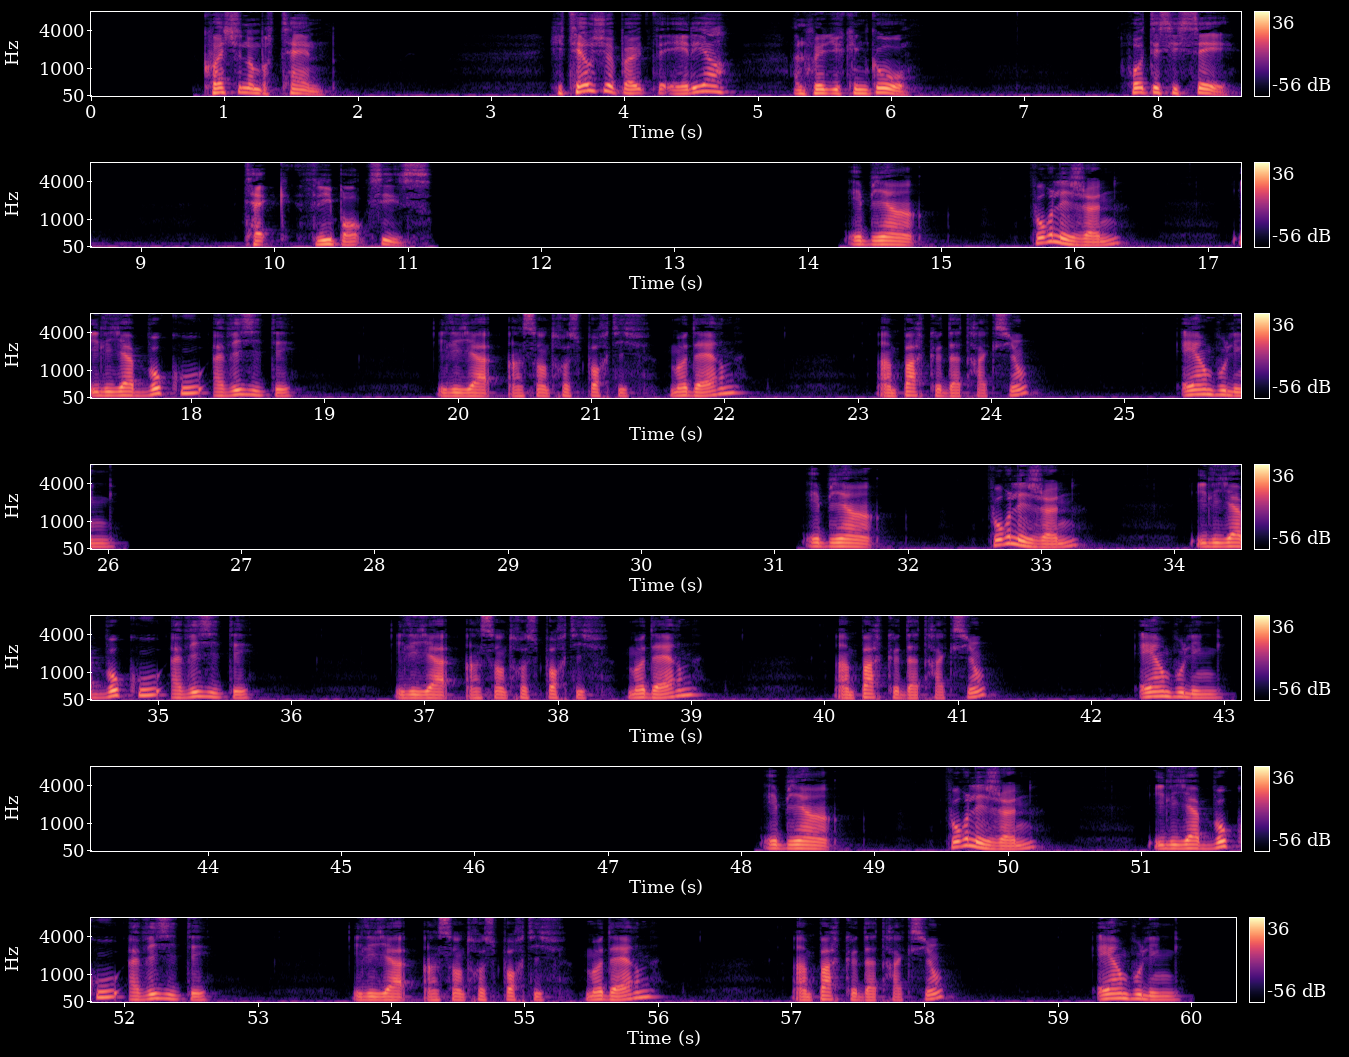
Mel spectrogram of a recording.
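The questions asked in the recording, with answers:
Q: What does he say?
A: There is a modern sports centre, a theme park and a bowling alley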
